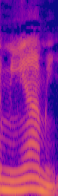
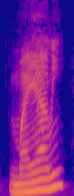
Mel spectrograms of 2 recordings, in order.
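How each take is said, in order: First: "Miami" read letter-for-sound, mee-AH-mee; spelling pronunciation. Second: "Miami" as mah-YAH-mee; phonetic pronunciation. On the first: Host explains how it is written, "Miami" as mee-AH-mee. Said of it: "entonces se escribe Miami". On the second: Host explains the English spelling, "Miami" as mah-YAH-mee. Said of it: "de acuerdo con la fonética". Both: Shown as a demonstration.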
